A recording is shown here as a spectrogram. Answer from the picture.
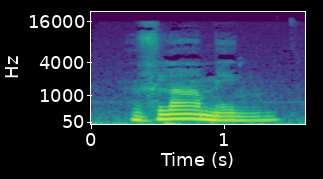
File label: "Vlaming", Dutch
